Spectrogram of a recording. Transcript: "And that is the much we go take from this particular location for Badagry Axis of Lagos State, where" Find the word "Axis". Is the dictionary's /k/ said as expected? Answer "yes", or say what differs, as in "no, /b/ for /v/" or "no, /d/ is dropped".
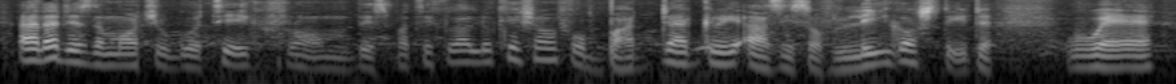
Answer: no, /k/ is dropped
